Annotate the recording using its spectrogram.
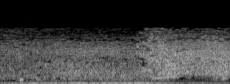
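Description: Steady rushing water with a low, even hum underneath, swelling louder about one and a half seconds in.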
